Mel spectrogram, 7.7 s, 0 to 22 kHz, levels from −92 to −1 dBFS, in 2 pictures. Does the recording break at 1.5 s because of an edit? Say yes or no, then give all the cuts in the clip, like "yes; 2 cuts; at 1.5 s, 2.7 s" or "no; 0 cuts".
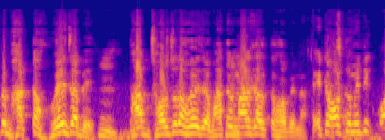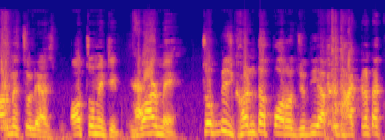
no; 2 cuts; at 3.2 s, 5.7 s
